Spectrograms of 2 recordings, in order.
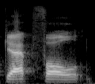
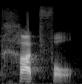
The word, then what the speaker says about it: Gatvol: Oh, yes, yes, it's it's spelled Gatvol, but we pronounce it Hatfol.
